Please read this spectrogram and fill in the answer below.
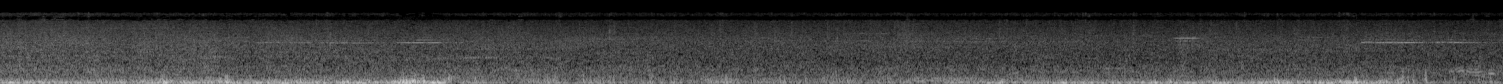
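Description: Heavy rain falling on a wet road, a steady hiss. Under it runs a low rumble that swells about four seconds in and again near the end.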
